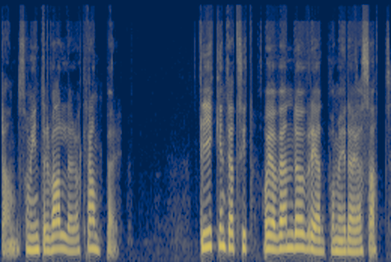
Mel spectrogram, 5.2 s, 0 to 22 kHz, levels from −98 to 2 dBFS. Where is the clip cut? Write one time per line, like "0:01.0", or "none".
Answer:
0:03.3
